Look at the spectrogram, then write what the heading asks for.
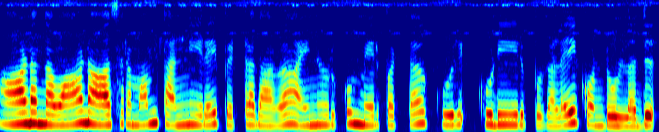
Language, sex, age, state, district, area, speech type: Tamil, female, 18-30, Tamil Nadu, Coimbatore, rural, read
